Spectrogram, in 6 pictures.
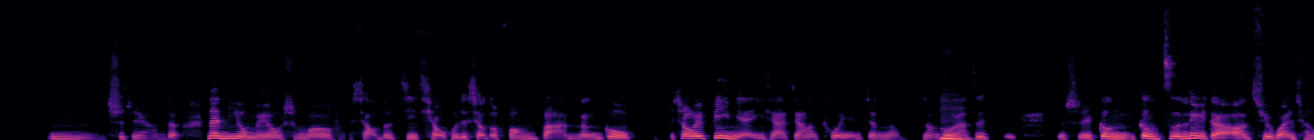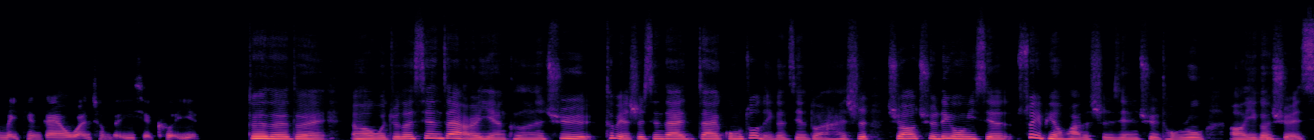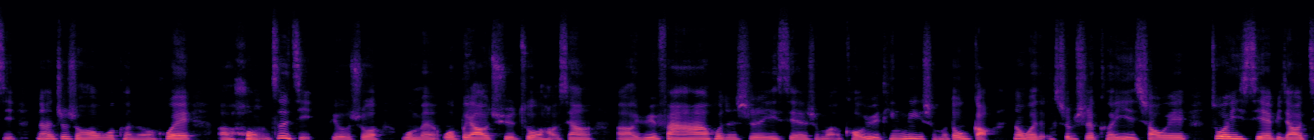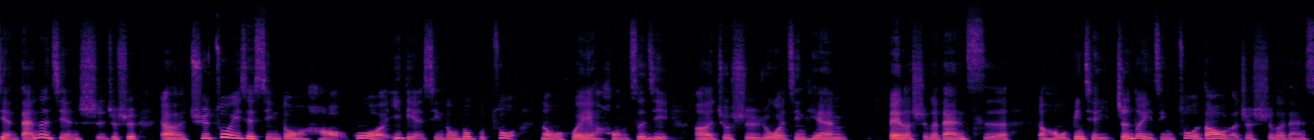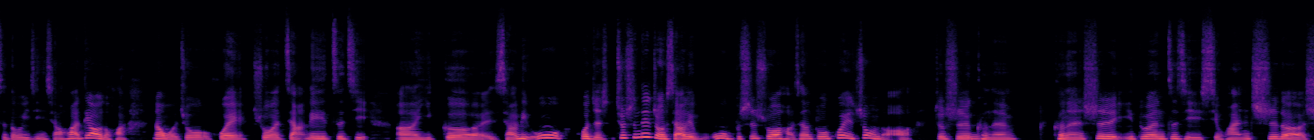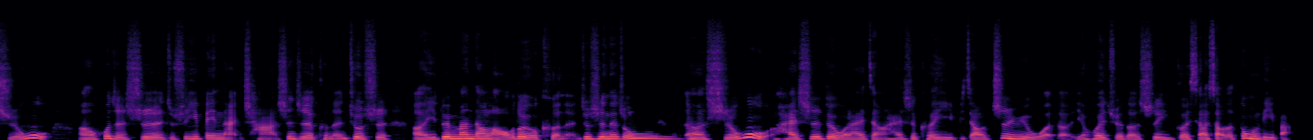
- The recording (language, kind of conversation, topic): Chinese, podcast, 你如何应对学习中的拖延症？
- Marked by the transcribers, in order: other background noise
